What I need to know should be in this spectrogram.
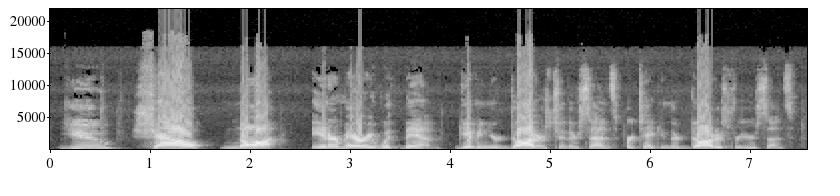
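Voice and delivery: preacher hammering the verse for the congregation; emphatic reading. Acted. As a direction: read it like a final command.

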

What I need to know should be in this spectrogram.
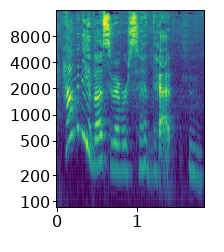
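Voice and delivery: ordinary delivery

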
